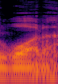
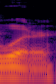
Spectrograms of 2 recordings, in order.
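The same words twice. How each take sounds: First: It is said with a New Jersey accent. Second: It is said with a Philadelphia accent.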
